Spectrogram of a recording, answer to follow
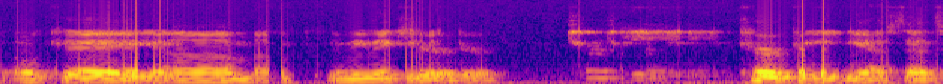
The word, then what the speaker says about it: terpene: stuff oh yeah okay let me make sure terpene yes that's how it's pronounced it's basically um a hydro carbon found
